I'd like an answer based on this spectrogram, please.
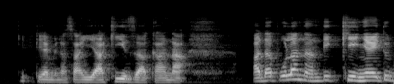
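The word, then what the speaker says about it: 焼き魚: ya minasang kanji membakar maka dia akan dibaca Yaki zana minasang Yaki zakana ada pula nanti k-nya itu dihilangin minasang kanji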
